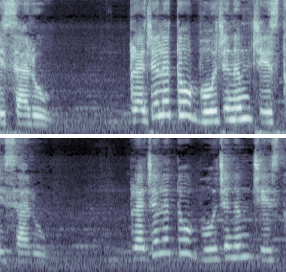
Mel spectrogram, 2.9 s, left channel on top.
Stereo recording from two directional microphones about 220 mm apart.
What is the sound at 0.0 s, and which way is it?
Speech, 40° left (ahead or behind).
